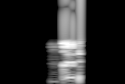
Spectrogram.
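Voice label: Raleigh Police North District Tactical; wake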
